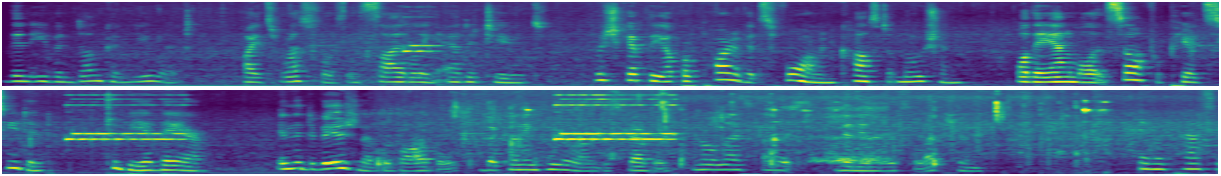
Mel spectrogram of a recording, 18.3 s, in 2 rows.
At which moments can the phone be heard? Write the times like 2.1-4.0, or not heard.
2.3-3.3, 8.8-10.6, 12.6-14.2.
